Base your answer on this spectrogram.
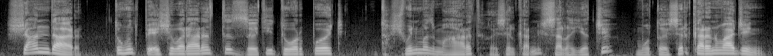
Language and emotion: Kashmiri, happy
